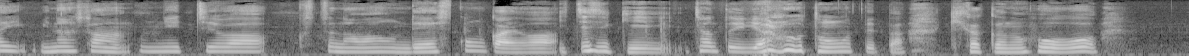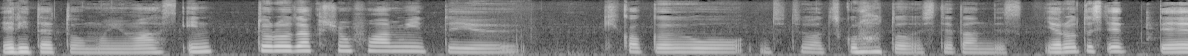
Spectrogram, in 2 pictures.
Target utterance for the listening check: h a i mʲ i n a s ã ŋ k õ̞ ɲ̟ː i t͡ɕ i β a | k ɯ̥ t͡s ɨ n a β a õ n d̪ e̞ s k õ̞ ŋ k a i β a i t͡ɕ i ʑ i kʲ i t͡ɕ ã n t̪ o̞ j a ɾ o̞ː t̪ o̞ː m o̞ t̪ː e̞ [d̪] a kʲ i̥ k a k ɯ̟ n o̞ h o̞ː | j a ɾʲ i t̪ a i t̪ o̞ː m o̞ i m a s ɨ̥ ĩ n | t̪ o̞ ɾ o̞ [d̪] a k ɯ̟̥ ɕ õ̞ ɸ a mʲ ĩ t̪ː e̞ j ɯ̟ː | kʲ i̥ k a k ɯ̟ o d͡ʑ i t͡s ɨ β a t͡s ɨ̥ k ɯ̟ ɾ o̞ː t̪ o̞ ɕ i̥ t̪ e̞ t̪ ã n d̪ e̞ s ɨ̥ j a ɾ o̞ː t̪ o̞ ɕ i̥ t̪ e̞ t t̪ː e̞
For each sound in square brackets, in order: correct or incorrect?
incorrect: t̪, correct

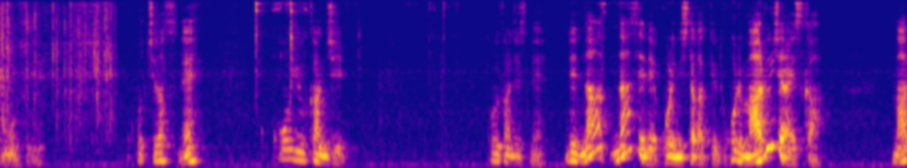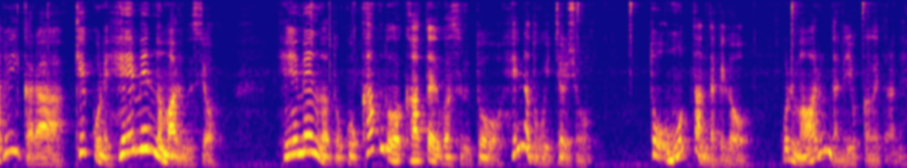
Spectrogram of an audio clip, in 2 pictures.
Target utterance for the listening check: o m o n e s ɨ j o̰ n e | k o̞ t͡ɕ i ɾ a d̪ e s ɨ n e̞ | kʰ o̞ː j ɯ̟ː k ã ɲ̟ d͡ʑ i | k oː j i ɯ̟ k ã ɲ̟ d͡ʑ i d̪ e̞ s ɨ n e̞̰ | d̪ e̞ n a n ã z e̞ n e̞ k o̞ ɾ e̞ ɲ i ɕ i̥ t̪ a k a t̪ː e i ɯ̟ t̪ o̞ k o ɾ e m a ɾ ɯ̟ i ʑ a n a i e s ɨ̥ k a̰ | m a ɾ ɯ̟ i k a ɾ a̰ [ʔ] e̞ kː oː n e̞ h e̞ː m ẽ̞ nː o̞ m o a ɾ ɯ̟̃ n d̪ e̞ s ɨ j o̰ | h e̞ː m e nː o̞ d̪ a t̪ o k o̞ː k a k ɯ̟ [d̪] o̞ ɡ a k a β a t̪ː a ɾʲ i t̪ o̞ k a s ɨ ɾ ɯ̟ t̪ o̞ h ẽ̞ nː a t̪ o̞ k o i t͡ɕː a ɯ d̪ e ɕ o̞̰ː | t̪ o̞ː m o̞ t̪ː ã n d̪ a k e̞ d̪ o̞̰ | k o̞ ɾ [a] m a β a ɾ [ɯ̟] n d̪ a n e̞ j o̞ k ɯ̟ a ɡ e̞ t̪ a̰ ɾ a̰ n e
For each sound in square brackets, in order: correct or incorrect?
incorrect: k, correct, incorrect: e, incorrect: ɯ̟̃

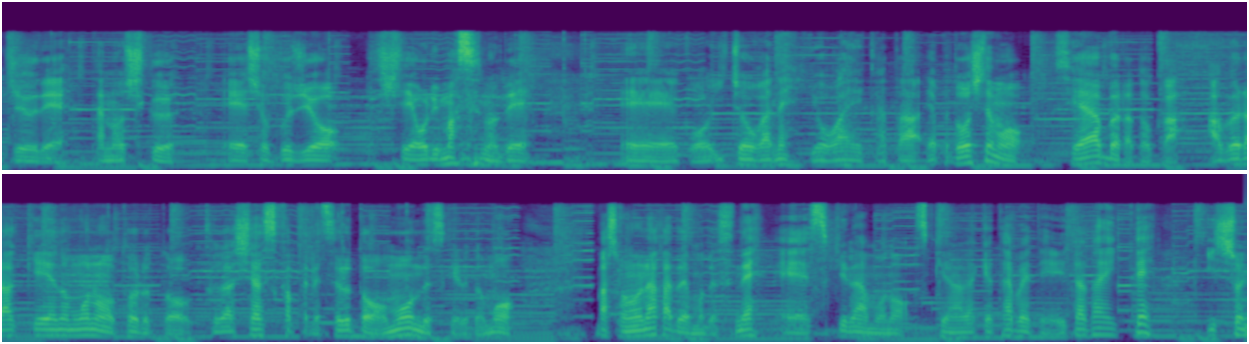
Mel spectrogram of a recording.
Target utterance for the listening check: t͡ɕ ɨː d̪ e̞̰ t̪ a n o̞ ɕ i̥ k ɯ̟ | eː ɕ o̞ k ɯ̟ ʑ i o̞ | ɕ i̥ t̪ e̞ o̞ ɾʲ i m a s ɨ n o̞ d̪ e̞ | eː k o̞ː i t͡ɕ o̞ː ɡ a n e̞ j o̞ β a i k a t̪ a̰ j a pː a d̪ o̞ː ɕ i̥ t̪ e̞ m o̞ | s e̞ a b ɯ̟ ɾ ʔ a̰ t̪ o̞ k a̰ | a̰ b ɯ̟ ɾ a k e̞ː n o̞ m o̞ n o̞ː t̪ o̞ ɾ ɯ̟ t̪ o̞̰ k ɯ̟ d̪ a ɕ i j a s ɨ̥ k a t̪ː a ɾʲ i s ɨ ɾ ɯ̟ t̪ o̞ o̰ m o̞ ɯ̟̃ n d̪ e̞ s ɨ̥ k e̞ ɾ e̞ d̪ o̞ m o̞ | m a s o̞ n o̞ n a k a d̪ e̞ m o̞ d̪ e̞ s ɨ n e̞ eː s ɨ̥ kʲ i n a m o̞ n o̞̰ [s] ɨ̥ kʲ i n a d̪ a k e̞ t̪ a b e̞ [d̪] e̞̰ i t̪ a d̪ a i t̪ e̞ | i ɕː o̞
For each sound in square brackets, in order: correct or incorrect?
correct, incorrect: t̪

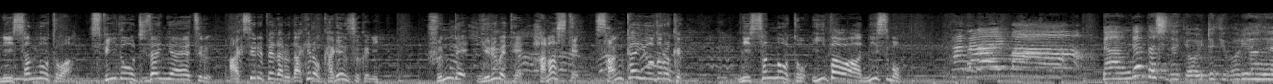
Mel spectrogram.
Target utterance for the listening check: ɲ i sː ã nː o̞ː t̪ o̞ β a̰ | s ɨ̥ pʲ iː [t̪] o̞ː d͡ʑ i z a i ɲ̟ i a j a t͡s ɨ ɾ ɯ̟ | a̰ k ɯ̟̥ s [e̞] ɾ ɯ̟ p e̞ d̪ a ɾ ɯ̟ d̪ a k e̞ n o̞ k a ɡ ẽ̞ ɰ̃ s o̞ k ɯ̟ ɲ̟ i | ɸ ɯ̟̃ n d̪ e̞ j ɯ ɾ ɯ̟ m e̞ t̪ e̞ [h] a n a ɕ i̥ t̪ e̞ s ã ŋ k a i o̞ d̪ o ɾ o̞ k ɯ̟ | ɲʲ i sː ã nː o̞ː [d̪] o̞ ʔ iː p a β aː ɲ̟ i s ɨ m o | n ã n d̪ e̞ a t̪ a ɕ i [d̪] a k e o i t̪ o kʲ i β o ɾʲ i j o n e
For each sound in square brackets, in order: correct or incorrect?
incorrect: d̪, correct, correct, incorrect: t̪, correct

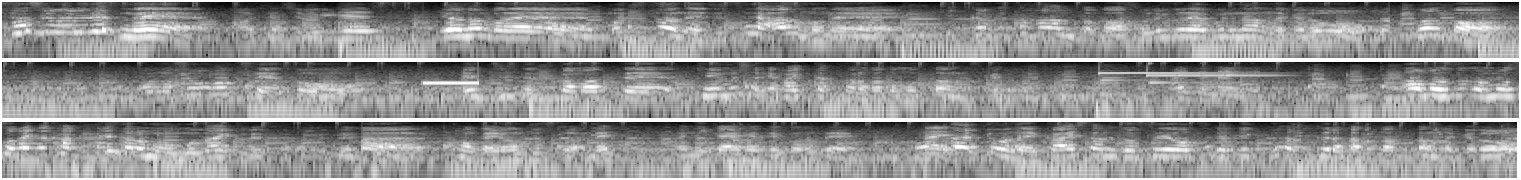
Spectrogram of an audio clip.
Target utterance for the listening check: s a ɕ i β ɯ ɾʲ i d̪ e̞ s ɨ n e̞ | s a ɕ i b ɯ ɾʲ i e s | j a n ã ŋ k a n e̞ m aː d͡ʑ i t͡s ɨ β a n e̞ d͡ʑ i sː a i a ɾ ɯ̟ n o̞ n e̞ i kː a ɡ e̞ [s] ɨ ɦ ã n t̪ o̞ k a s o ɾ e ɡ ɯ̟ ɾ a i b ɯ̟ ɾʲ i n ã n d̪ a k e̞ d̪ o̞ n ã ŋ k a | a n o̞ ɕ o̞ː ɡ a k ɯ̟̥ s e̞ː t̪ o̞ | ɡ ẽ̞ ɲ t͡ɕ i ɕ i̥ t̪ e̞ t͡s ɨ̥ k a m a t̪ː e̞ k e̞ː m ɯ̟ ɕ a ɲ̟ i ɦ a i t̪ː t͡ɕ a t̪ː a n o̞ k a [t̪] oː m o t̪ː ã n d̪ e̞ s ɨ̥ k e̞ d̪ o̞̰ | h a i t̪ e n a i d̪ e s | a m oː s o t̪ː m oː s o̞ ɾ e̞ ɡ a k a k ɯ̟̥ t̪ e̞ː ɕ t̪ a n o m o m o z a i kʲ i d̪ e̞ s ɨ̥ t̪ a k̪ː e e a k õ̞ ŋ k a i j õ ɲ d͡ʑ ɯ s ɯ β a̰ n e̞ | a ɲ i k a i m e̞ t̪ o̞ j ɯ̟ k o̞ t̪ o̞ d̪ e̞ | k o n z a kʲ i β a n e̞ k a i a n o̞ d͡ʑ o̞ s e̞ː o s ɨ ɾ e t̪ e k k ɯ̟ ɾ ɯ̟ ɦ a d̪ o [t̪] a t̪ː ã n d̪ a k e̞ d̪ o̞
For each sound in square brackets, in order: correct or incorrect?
incorrect: t͡s, correct, incorrect: d̪

